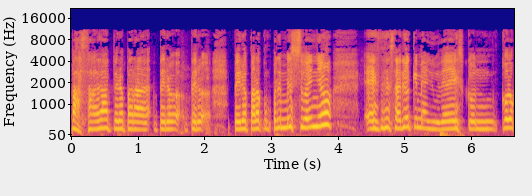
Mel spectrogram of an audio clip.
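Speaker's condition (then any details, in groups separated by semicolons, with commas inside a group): Down syndrome; intellectual disability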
